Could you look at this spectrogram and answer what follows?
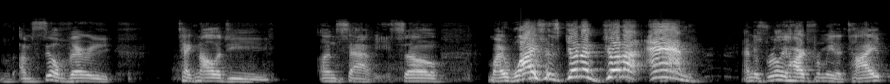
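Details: Adult man, a former soldier, with Tourette syndrome whose tics got much worse after military service; vocal tics with word repetition.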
